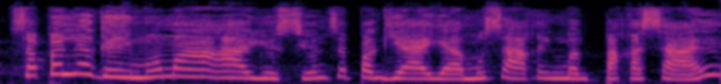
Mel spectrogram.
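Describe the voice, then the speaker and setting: A woman's voice: high-pitched, moderate pace, no echo, close to an everyday voice. A Filipino actress playing an irritable, hurt young mother in a Tagalog radio drama, answering in a curt, exasperated way. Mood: firm, exasperated. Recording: background music under the dialogue.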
